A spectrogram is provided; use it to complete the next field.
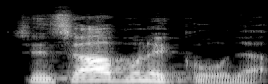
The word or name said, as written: senza apo ne coda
